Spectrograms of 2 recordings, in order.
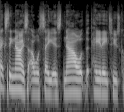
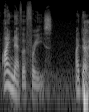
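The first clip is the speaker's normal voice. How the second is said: slow, much softer, deadpan movie quote; quoted film line; 3 semitones lower, 9 dB quieter, slower than usual. Retold or imitated. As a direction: say it cool and quiet like the film hero.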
